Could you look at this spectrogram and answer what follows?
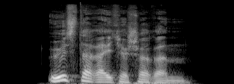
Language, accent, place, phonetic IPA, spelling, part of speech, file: German, Germany, Berlin, [ˈøːstəʁaɪ̯çɪʃəʁəm], österreichischerem, adjective, De-österreichischerem.ogg
- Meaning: strong dative masculine/neuter singular comparative degree of österreichisch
